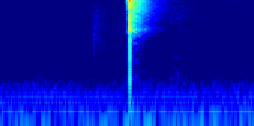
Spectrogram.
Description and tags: snap from fingers
clean, finger, fingers, finger-snap, fingersnap, snap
